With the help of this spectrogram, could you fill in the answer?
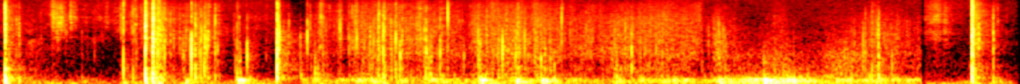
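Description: Yellow rubber-gloved fingers crush and crumble a heap of purple-dyed gym chalk, dry powder with small chunks. Soft, dry crunching and crinkly crumbling run throughout, broken by several sharp, brief snaps as chunks give way.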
